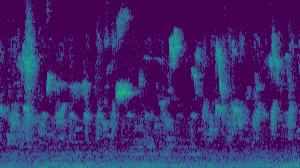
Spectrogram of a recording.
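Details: Rescued common chaffinches kept in care give short, high, sharp chirps, roughly two or three a second, with soft overlapping twitter and a faint low hum behind.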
